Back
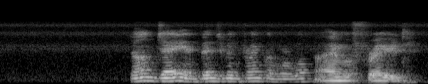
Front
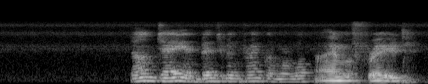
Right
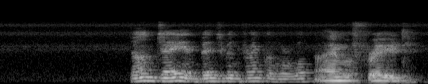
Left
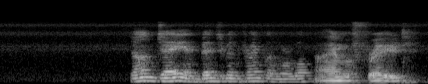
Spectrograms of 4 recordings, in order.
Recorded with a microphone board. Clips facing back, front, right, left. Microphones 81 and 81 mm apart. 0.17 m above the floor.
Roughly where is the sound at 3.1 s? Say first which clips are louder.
Front 1 dB, right 2 dB; behind right.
